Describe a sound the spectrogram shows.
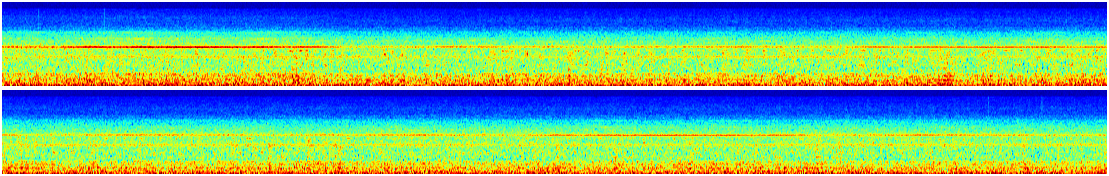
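A high-speed train rumbles steadily along the track.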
